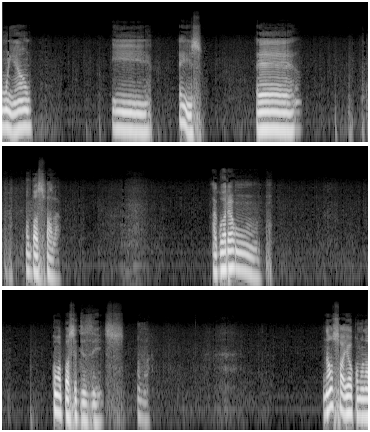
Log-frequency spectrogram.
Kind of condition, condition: setting, large echoing room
